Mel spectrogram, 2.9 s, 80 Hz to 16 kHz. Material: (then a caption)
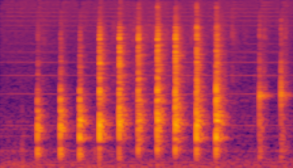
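Zinc alloy. The zinc alloy main plate of a Figs Toy Co 4mm Big Gold replica belt is knocked 12 times in a steady rhythm, the last two taps softer. Each knock is a short, dry clack centred near 1 kHz with almost no ring, and the plate sounds solid.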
